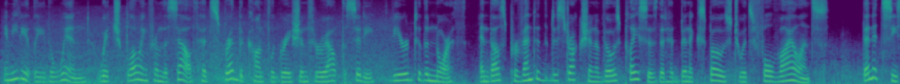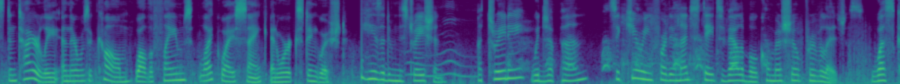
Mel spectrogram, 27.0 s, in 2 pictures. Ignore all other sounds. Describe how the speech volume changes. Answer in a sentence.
The loudness of the speech stays about the same.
